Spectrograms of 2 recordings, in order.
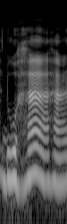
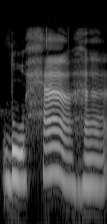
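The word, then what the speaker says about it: ضحاها: Tadi kata kakak bacanya duhaha, sama ya, harusnya bedain, duhaha, seperti itu ya kak ya.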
